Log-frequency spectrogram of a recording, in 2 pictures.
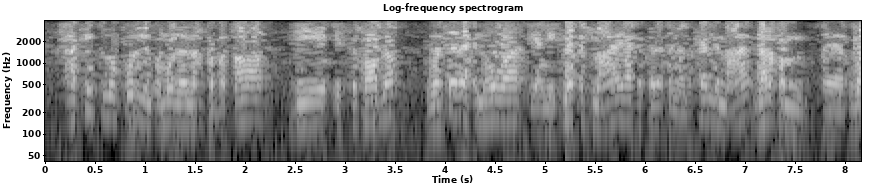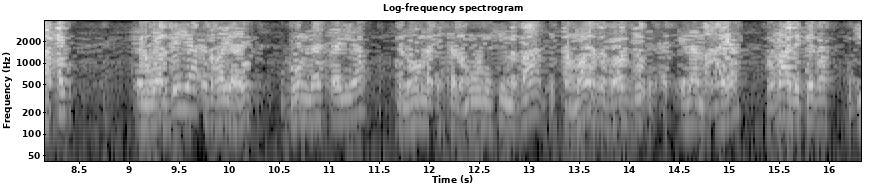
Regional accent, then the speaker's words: Egypt; فتصريت كانسان مصري عايش في مصر

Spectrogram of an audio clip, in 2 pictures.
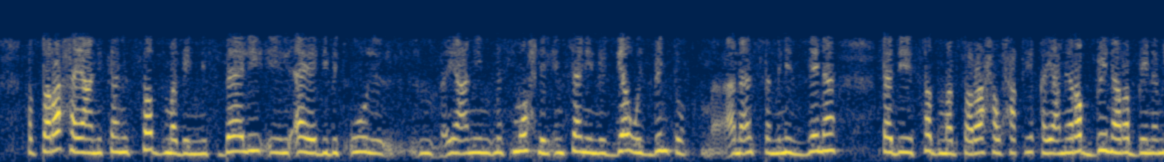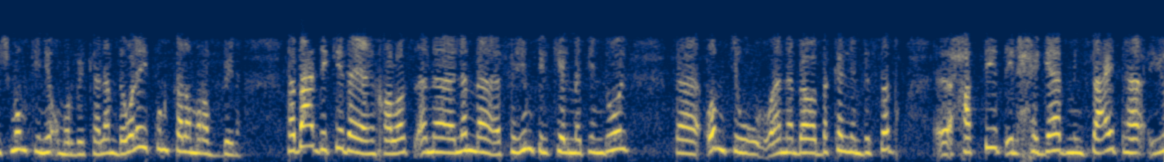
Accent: Morocco; accent: Moroccan; أنا أصلا مغربية، أنا سامحوني على لهجتي بس بحاول أتكلم عشان تفهموني، لأن شوية اللهجة المغربية صعبة في الفهم

